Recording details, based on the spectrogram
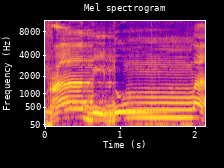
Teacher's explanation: Dengung di sini abidumma, namanya idgham bi gunnah, harus dibaca ditahan 3 harakat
